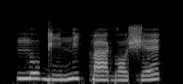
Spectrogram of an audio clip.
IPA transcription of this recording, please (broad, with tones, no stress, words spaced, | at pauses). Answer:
no˧ɡi˨ ni˧k͡pa˨ɡɔ˨ʃɛ˨˦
